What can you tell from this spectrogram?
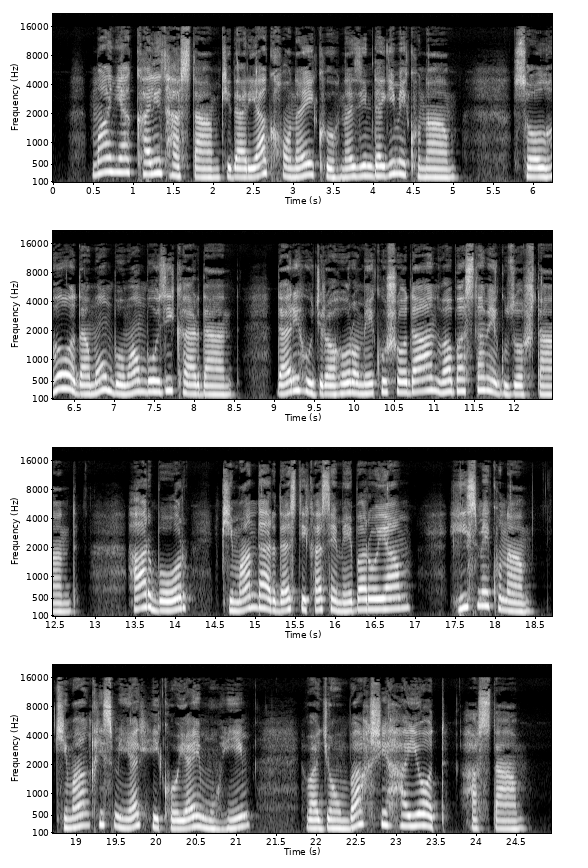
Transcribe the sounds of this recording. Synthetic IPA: manjakʰːalit̪ɦast̪amkʰid̪aɾjakχɔnaikʰuɦnazind̪aɡime̞kʰunam | sɔlɦɔːd̪amɔnbɔmanbɔzikʰaɾd̪and̪ | d̪aɾiɦud͡ʒɾaɦɔɾɔme̞kʰuʃɔd̪and̪vabast̪ame̞ɡuzɔʃt̪and̪ | haɾbɔɾ | kʰimand̪aɾd̪ast̪ikʰase̞me̞baɾɔjam | hisme̞kʰunam | kʰimanqʰismijakhikʰɔjaimuɦim | vad͡ʒɔmbaχʃihajɔt̪hast̪am

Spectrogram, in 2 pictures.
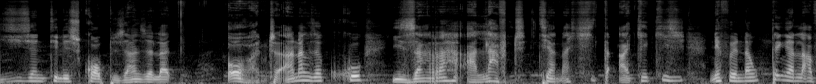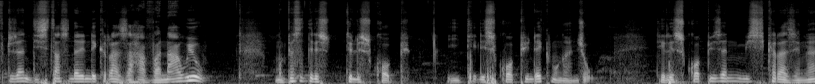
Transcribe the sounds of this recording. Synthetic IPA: izanit̪eleskɔpizanizala | oɦa̰ʈ͡ʂə̰a̰nakuzanikukoizaraɦə̰ʔa̰laviʈ͡ʂə̥t̪ʰianʔa̰hit̪ə̥ʔakʲekʰizinefaanawt̪eŋalaviʈ͡ʂəzanid̪ist̪ansinaɾenɖ͡ʐekirʔaɦzaɦavanawiu | mampesəet̪eleskʰɔpi̥ | ḭt̪ʰeleskʰɔpiɳɖ͡ʐekʲimaŋa̰nd͡ʒo̰wt̪ʰeleskɔpizanimisi̥kʲirazaŋə

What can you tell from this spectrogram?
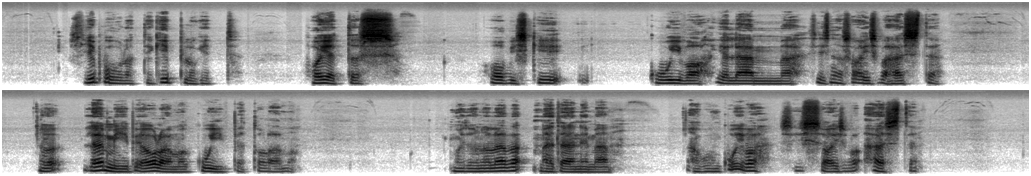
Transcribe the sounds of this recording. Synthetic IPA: sib̥ulɑt̪ːjɑkipːluɡit̪ː | ho̞jet̪ːˑɑs | ho̞ːpiski | kuijvɑjɑlæmːæsisnɑsɑjsvɑɦæst̪e | no | læmːipeɑo̞lemɑkuijvpeɑt̪ːˑo̞lemɑ | mujd̪unɑlæmæd̪ænime | ɑkuoŋkujvɑsisːɑjsvɑhæst̪e

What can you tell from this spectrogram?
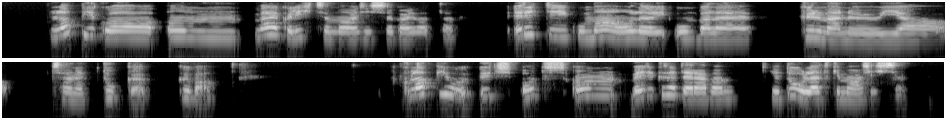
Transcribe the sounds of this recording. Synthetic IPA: lɑpjukɑon | væeɡ̥ɑliht̪sɑmːɑːs̬isːekɑjvɑt̪ːˑɑ | e̞ɾit̪ˑːikujmɑːoləjumbɑle | kylmænøːjɑ | sɑnet̪ːukːˑḛ | kɯvɑ̰ | klɑpjuyksot̪so̞mvejd̪ikːˑeset̪e̞ɾɑbɑm | jɑt̪uːlæt̪kimɑːsisːe

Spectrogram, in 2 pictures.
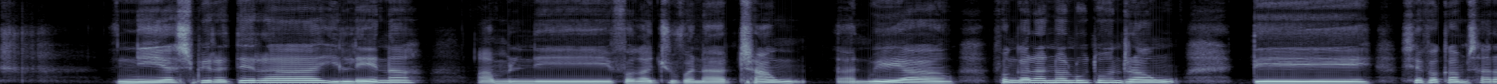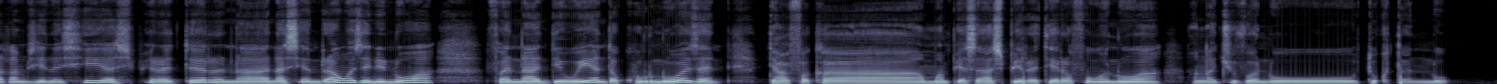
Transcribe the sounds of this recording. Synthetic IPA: niaspiɾat̪eɾəilenə | aminifaŋad͡ʒuvanəʈ͡ʂaŋu | a̰niweafaŋɡalanalut̪oaɳɖ͡ʐaŋud̪̥e | siafakaminsaɾakamis̬enasiaspiɾat̪øɾnanasiaɳɖ͡ʐaŋazananoafanad̪eweand̪akuɾunoazani̥d̪̥eafakəmampjasaːspiɾat̪eɾafoŋanoa | aŋad͡ʒuvanot̪uku̥t̪anino

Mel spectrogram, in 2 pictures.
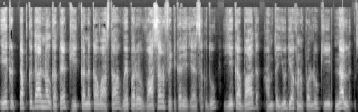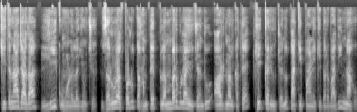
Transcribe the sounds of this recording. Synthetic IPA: eːkʈɐpkd̪aːnɐlkɐt̪eʈʰiːkːɐɾnəkːaʋaːst̪aʋeɦpɐɾʋaːsəɾpʰɪʈkɐɾed͡ʒaːsɐkd̪ujeːkabaːd̪hɐmt̪ejʊd̪ʱjəkʰəɽ̃pɐɽlukinɐlkɪt̪nad͡ʒjaːd̪aliːkɦoːɽ̃lɐɡjũt͡ʃʰṵzɐɾuːɾət̪̚pɐɽlut̪ɐɦɐmt̪eplɐ̃mbəɾbʊlaːjũt͡ʃɛ̃ɦnd̪uʔɔːɾnɐlkɐt̪eʈʰiːkːɐɾjũt͡ʃɐ̃ːnd̪ut̪aːkipaːɽ̃ikibɐɾbaːd̪inɐɦo̰ː

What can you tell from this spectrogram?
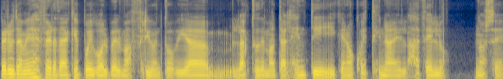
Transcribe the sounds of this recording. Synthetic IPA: pe̞ɾut̪amjeŋezβe̞ɾðake̞pweðɣ̞o̞lβelmasfɾiue̞nt̪oβ̞iaḛlʔak̚t̪uðe̞mat̪alhe̞nt̪iḭke̞nokwe̞ht̪ʰjonaelhaθe̞lo | no̞se̞

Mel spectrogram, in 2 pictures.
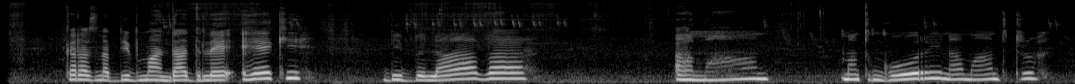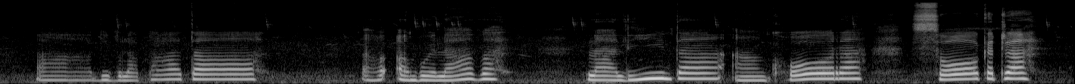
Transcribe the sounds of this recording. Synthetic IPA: kaɾazanəbibimand̪ad̪ileeki | bibilavə | m | mant̪uŋɡoɾinamand̪uʈ͡ʂu | bibilapat̪a | ambuelav | lalint̪aaŋkʰoɾə | sokaʈ͡ʂə

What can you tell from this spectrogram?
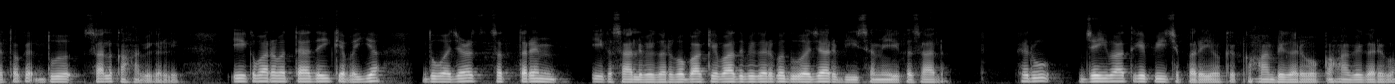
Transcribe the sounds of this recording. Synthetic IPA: t̪okḛd̪oːsaːlkɐɦãbḛːɡə̰ɾɡḛ | eːkbaːɾbət̪aːjd̪aikebʱəija | d̪oːɦəd͡ʒaːɾsət̪ːəɾem | eːksaːlbeːɡəɾɡobaːkebaːd̪bʱeɡəɾeɡod̪oːɦəd͡ʒaːɾbiːsmẽḛːksaːl | pʰɪɾu | d͡ʒəibaːt̪kepiːt͡ʃʰpəɾḛo̰kekɐɦãbʱeɡəɾḛɡo̰kɐɦãbʱeːɡəɾḛːɡo̰

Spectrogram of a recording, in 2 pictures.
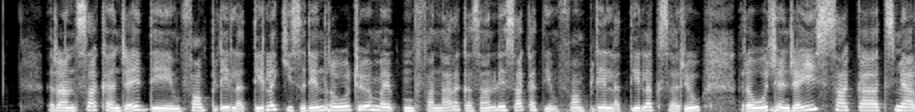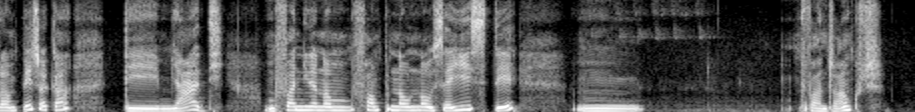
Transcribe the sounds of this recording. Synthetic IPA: raːnisakaɳɖ͡ʐajd̪emifampilelad̪̥elakiziɾenirauɦaʈ͡ʂwewamifanaɾakəzanilesakəd̪emifampilelad̪elaki̥z̥aɾewrauaʈ͡ʂaɳɖ͡ʐajizisakət͡simiaɾamipeʈ͡ʂakad̪̥emiad̪i̥mifaninanamifampinawnawizajizid̪̥e | mifaɳɖ͡ʐaŋɡu̥ʈ͡ʂə̥

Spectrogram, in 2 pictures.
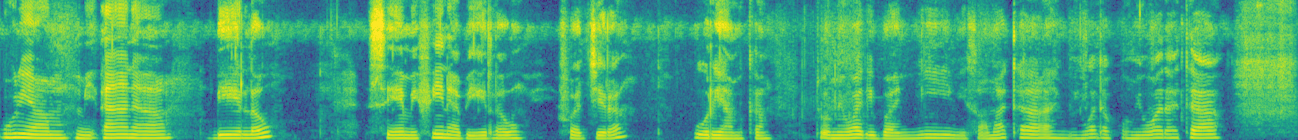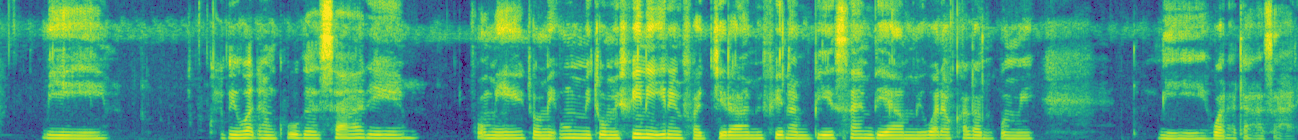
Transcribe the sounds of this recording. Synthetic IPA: ʔuɾijamːiɗana | bɛlaw | sɛjmifinabɛlaw | fad͡ʒiɾa | ʔuɾijamkam | tɔmiwaɗibanːimisɔmatʰamiwaɗakɔmiwaɗata | mi | miwaɗamkʰuɡasaɾɛ | kɔ̰mitɔmiʔumːitɔmifiniːɾimfad͡ʒiɾamifinambɛsambɛamːiwaɗakalamikɔmi | miwaɗataasaɾɛ

